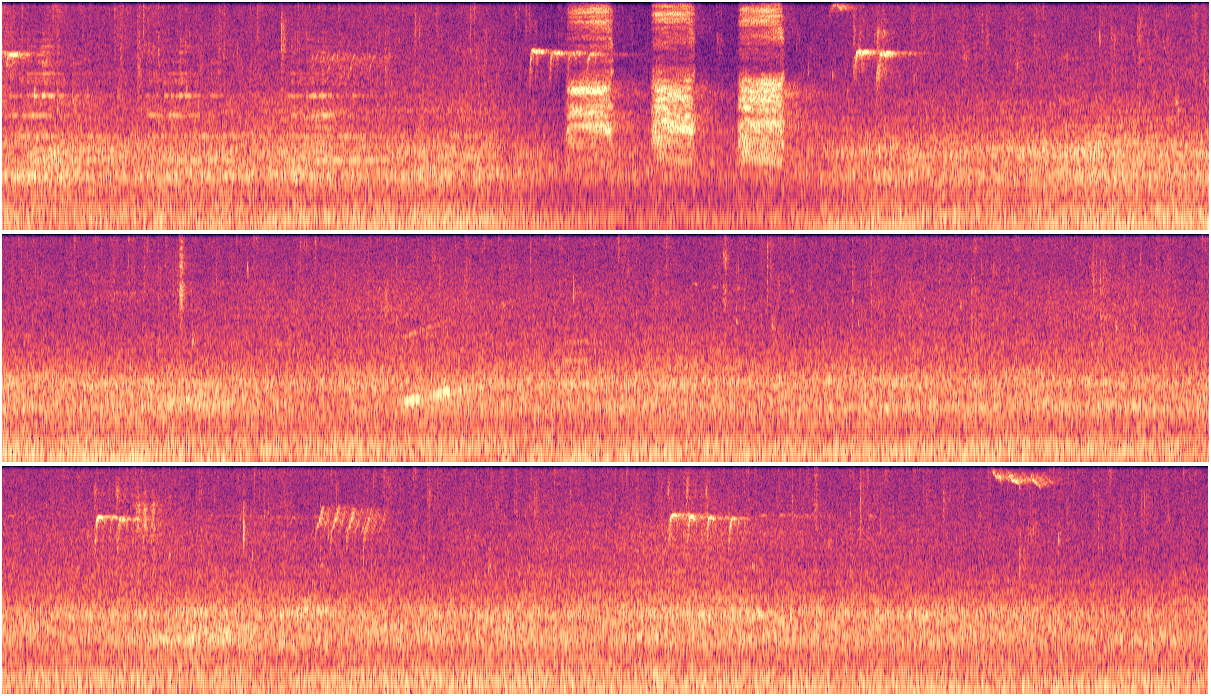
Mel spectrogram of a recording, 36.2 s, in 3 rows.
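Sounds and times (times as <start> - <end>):
light morning rain on city streets in Kuldiga, Latvia: 0.0 - 36.1
low traffic rumble in Kuldiga, Latvia: 0.0 - 36.1
harsh bird calls: 5.6 - 8.1.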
